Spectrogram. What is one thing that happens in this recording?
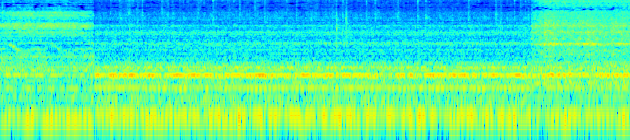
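Toothbrush bristles brush against a spinning threaded part.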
